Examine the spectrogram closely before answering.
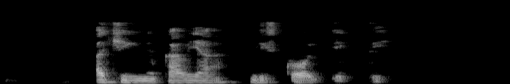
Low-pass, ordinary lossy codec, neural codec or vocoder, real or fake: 7.2 kHz; AAC, 32 kbps; vocoder, 44.1 kHz, 128 mel bands every 256 samples, BigVGAN v2; fake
